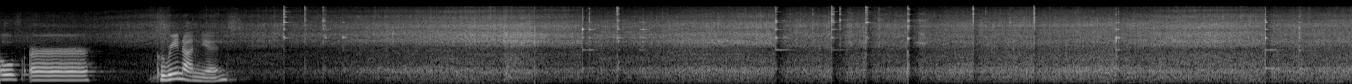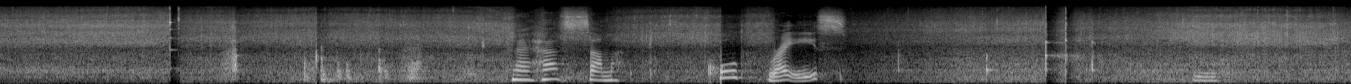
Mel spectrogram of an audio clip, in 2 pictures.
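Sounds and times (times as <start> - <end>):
food sizzling on grill plate: 0.0 - 27.0
metal utensil clicking on stone: 7.7 - 10.4.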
